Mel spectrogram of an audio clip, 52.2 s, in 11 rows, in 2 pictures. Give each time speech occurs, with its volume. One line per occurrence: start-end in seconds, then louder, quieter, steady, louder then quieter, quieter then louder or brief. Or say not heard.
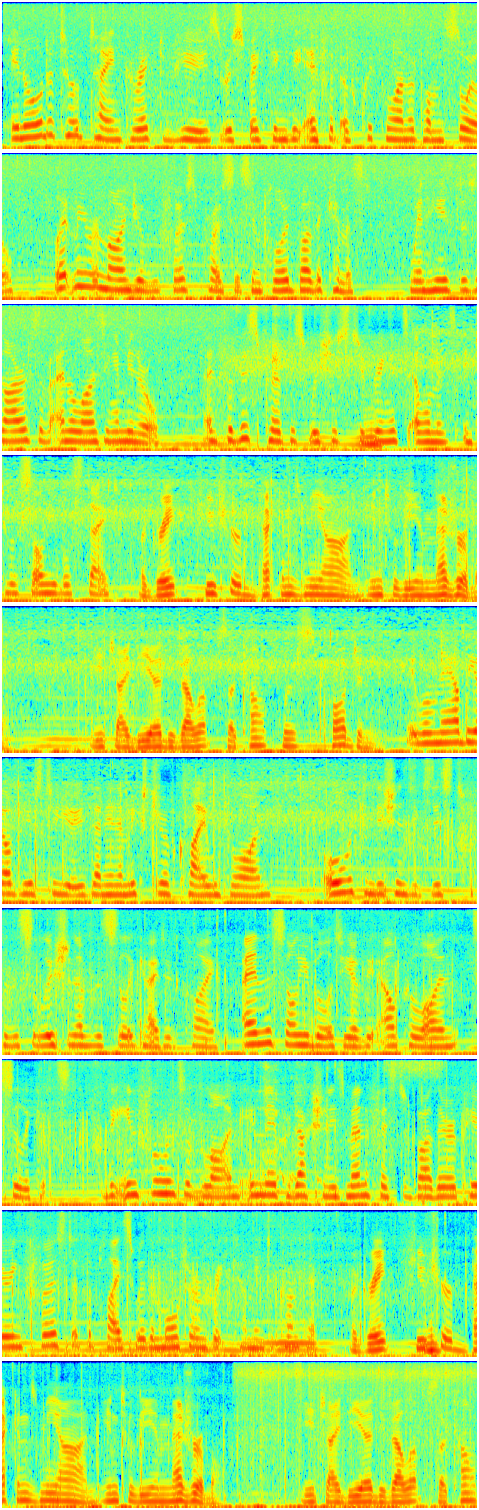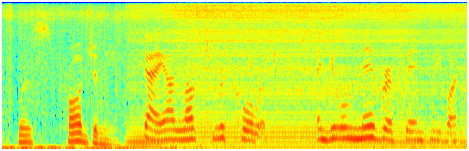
0.1-52.1 steady.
